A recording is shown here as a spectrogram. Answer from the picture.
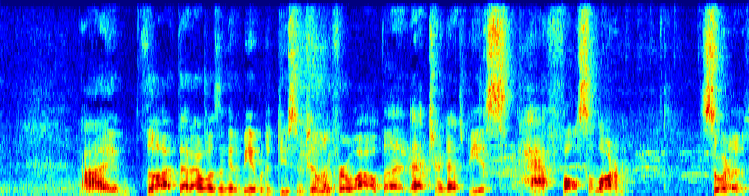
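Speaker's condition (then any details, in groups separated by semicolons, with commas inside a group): No condition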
